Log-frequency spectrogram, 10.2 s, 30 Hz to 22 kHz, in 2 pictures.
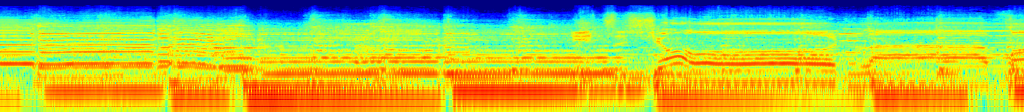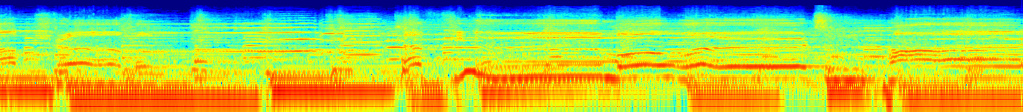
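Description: Instrumental break of a 1950s–60s bluegrass band: a fiddle plays the sliding lead melody over steady string-band rhythm with an alternating bass.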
